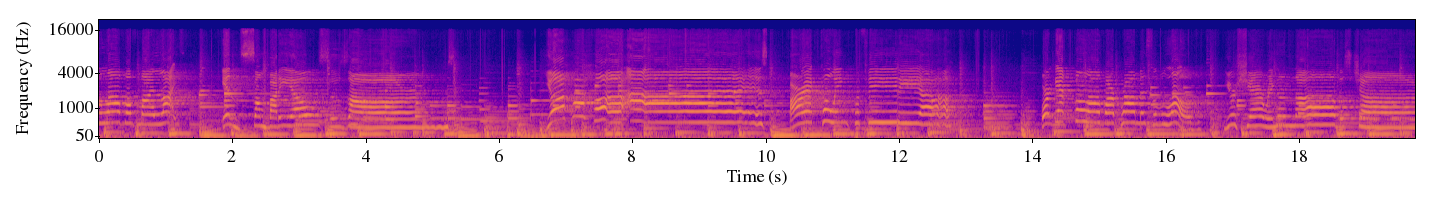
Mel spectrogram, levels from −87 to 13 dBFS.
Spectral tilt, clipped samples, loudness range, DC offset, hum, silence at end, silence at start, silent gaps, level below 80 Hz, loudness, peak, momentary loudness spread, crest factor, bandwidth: -5.5 dB/octave; under 0.1%; 5 LU; under 0.1%; none; 0 s; 0 s; none; -32 dBFS; -19 LUFS; -4 dBFS; 11 LU; 14 dB; 17 kHz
